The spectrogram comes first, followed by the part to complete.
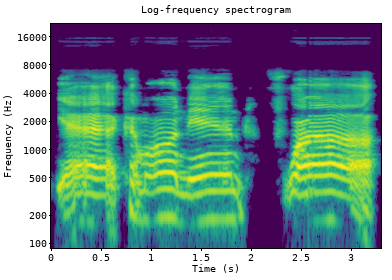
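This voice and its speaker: A man's voice: high voice, fairly even intonation, drawn-out words, gravelly, muffled recording, pitched above the performer's own voice, full character voice. A man voicing cheerful, rowdy masons who tease and call out in an audiobook. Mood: rowdy teasing. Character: rowdy, teasing male masons calling out cheerfully. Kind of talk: audiobook character dialogue.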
